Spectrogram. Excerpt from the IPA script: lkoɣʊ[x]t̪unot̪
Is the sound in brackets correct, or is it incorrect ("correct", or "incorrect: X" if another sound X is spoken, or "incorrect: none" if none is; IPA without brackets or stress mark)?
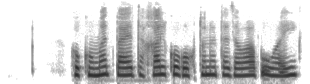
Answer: correct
